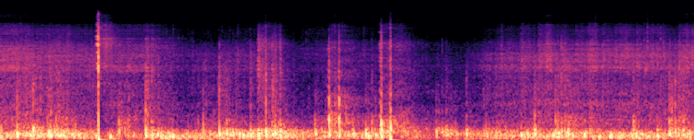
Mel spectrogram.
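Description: TNT Short Stack ground fountain firework spraying sparks with a continuous crackle. Several sharp firework bangs cut through it: a strong one about a second in and a cluster between two and four seconds in.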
